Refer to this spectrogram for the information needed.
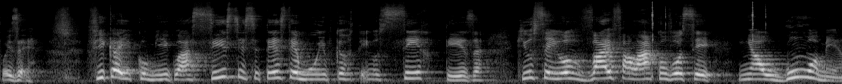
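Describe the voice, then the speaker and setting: A woman's high voice in a Minas Gerais accent, with lively intonation at a fairly slow pace. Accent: mineiro (Minas Gerais). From Brazil, Minas Gerais (Belo Horizonte). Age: adult, a mother. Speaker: pastor. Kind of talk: testimony.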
